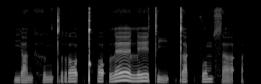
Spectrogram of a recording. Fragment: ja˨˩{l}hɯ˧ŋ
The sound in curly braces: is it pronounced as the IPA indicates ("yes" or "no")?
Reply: no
